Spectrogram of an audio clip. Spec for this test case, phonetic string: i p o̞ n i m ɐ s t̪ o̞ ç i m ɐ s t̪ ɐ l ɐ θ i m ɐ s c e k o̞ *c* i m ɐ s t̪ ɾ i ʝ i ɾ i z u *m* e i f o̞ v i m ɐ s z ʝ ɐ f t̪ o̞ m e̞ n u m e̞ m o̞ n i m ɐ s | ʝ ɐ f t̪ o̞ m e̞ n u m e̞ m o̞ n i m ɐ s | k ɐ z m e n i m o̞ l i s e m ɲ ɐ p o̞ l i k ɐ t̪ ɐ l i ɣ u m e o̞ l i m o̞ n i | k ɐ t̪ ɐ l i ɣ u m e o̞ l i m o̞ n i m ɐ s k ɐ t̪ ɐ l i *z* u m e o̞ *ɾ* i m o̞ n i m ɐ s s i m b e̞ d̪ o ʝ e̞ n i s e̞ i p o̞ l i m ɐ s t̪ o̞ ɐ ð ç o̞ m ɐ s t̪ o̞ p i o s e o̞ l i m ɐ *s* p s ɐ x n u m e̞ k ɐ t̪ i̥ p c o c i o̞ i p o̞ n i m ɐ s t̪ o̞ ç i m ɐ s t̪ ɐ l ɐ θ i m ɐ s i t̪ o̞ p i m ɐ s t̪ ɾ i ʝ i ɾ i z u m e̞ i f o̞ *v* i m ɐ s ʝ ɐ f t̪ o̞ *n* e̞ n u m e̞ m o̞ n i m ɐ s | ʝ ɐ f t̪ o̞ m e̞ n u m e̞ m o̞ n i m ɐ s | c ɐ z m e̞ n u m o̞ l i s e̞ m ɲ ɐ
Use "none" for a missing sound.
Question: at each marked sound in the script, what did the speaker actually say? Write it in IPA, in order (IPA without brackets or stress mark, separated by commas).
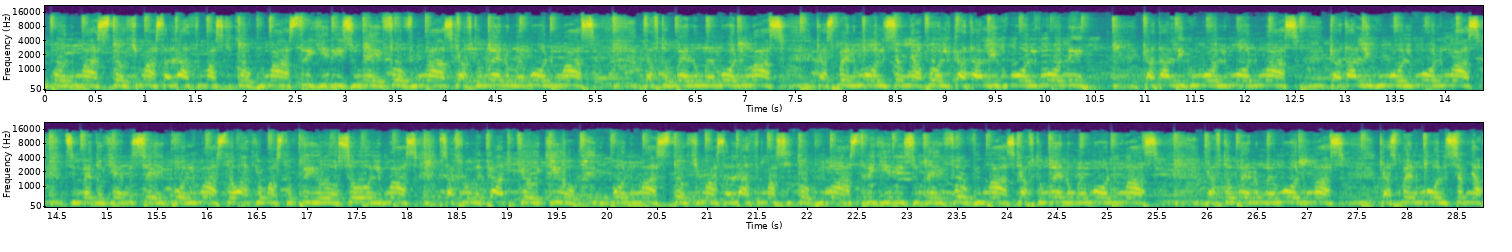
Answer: p, m, ɣ, l, s, v, m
